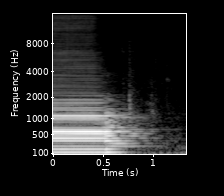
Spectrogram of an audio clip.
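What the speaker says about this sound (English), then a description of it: "The lowest note on the bassoon is a low B flat." Bassoon sounding its lowest note, low B flat, a rich buzzy sustained tone held alone for about half a second before it stops and rings away into the room.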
